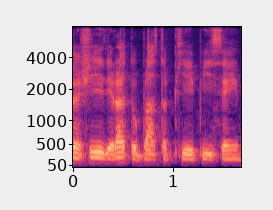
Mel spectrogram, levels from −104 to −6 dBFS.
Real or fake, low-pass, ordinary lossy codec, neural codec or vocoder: real; none; none; none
